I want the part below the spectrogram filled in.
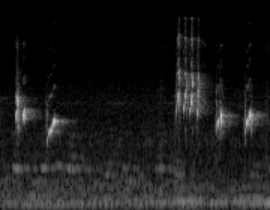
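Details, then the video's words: Greater green leafbird singing as a lure to get other leafbirds calling: two slurred whistles, a quick rattled chatter of stacked notes, then two clear downslurred whistles, with a steady low hum behind. "Pancingan handal burung CUCAK IJO gacor merangsang cucak ijo lain bunyi."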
